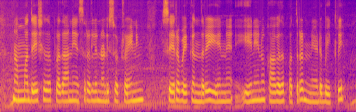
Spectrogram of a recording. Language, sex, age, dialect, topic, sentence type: Kannada, female, 18-24, Central, banking, question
